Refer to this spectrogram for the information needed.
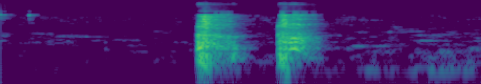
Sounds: Cough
